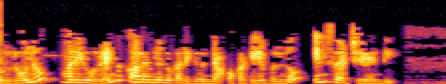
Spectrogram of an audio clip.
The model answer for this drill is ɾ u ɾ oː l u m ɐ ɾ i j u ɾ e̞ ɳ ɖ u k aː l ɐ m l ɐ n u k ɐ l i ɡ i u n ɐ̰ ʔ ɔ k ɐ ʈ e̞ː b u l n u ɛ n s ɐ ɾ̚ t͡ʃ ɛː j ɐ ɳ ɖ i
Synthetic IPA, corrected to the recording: ɽ u ɾ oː l u m ɐ ɾ i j u ɾ e̞ ɳ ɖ u k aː l ɐ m l ɐ n u k ɐ l i ɡ i u nː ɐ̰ ʔ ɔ k ɐ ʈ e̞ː b u l n u i n s ɐ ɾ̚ t͡ʃ ɛː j ɐ ɳ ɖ i

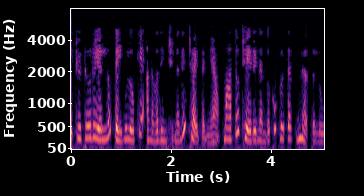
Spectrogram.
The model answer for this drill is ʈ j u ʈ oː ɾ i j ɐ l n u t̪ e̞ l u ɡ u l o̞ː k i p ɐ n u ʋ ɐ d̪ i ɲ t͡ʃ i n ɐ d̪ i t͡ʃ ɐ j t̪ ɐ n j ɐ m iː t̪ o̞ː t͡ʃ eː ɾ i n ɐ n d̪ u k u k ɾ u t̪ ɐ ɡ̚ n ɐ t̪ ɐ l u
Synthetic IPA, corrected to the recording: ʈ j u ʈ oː ɾ i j ɐ l n u t̪ e̞ l u ɡ u l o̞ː k i ʔ ɐ n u ʋ ɐ d̪ i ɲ t͡ʃ i n ɐ d̪ i t͡ʃ ɐ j t̪ ɐ n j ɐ m aː t̪ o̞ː t͡ʃ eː ɾ i n ɐ n d̪ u k u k ɾ u t̪ ɐ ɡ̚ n ɐ t̪ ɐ l u

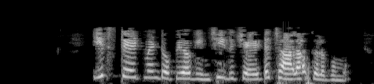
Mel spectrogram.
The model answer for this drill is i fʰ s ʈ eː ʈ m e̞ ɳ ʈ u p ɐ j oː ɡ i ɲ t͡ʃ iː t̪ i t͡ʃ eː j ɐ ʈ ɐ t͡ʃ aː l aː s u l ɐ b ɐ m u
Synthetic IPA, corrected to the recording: i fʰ s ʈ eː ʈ m e̞ ɳ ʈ u p ɐ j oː ɡ i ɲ t͡ʃ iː d̪ i t͡ʃ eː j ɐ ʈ ɐ t͡ʃ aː l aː s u l ɐ b ɐ m u

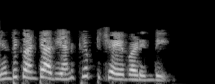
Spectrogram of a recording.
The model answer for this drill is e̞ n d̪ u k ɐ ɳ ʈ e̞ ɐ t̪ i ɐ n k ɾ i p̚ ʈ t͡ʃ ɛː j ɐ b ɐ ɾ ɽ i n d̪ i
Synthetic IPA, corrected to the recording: e̞ n d̪ u k ɐ ɳ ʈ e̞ ɐ d̪ i ɐ n k ɾ i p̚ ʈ t͡ʃ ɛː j ɐ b ɐ ɽ i n d̪ i

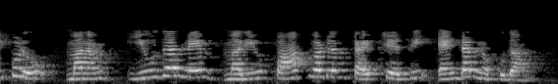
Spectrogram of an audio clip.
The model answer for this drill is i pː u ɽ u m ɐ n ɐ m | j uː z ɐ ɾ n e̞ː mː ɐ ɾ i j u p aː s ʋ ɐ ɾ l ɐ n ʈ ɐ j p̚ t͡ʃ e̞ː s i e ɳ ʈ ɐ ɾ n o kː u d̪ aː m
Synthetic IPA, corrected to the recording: i pː u ɽ u m ɐ n ɐ m | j uː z ɐ ɾ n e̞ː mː ɐ ɾ i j u p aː s ʋ ɐ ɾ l ɐ n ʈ ɐ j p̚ t͡ʃ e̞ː s i e ɳ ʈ ɐ ɾ n o kː u d̪ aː m

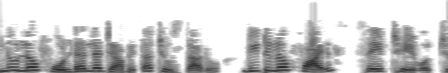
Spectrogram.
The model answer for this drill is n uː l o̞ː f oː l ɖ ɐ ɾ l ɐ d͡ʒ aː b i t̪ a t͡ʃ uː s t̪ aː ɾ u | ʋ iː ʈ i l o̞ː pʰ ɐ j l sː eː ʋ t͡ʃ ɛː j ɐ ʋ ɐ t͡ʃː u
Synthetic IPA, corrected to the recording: n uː l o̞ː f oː l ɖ ɐ ɾ l ɐ d͡ʒ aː b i t̪ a t͡ʃ uː s t̪ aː ɾ u | ʋ iː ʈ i l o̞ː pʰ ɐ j l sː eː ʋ t͡ʃ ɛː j ɐ ʋ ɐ t͡ʃː u

